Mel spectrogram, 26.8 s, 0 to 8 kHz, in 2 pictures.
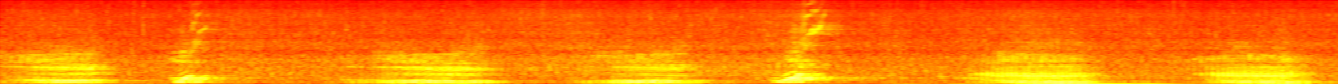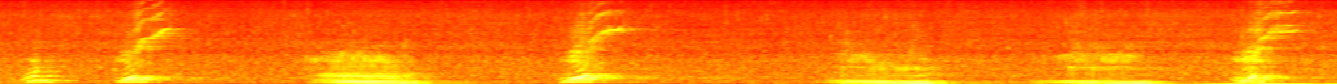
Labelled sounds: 0.0	0.5	humpback whale, 0.78 to 1.2 kHz
1.7	2.0	humpback whale, 1.1 to 1.8 kHz
4.1	4.4	humpback whale, 0.78 to 1.1 kHz
8.0	8.4	humpback whale, 2.1 to 3.2 kHz
14.5	15.2	humpback whale, 0.78 to 4.4 kHz
16.4	17.0	humpback whale, 0.78 to 1.2 kHz
19.0	19.8	humpback whale, 0.78 to 5.4 kHz
21.9	22.1	humpback whale, 0.78 to 1.1 kHz
23.9	24.8	humpback whale, 0.78 to 1.2 kHz
25.7	26.4	humpback whale, 0.81 to 5.2 kHz

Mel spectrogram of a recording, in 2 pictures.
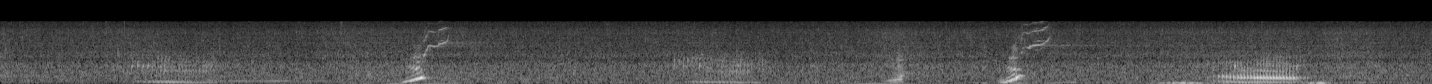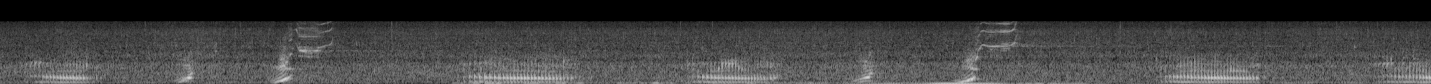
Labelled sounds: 4.2	4.6	humpback whale, 1.7 to 3.2 kHz
6.7	7.1	humpback whale, 0.97 to 1.3 kHz
10.2	10.5	humpback whale, 2.0 to 3.4 kHz
14.5	14.8	humpback whale, 0.81 to 1.1 kHz
17.3	17.6	humpback whale, 1.6 to 3.8 kHz
21.5	21.8	humpback whale, 0.78 to 1.2 kHz
24.0	24.6	humpback whale, 1.8 to 7.5 kHz
28.0	28.3	humpback whale, 0.84 to 1.1 kHz

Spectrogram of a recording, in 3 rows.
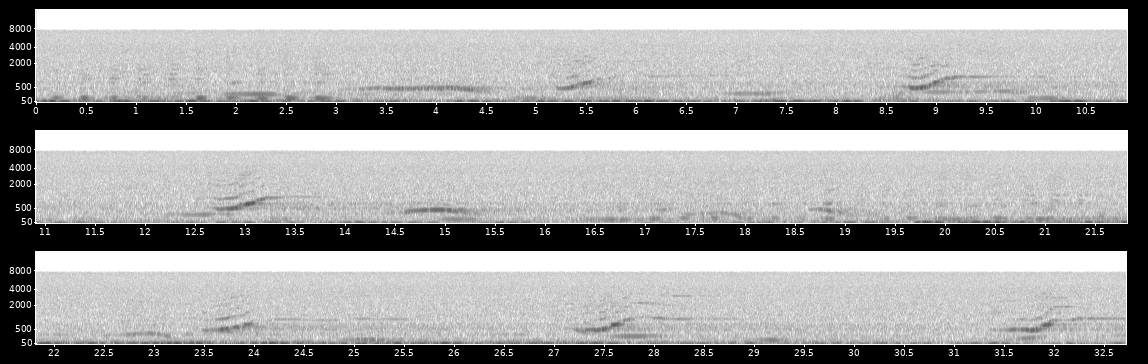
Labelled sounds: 8.6	9.6	humpback whale, 0.80 to 1.2 kHz
12.7	13.7	humpback whale, 0.80 to 2.2 kHz
23.6	24.5	humpback whale, 0.90 to 1.3 kHz
27.6	28.4	humpback whale, 0.80 to 2.3 kHz
31.6	32.7	humpback whale, 0.90 to 2.0 kHz

